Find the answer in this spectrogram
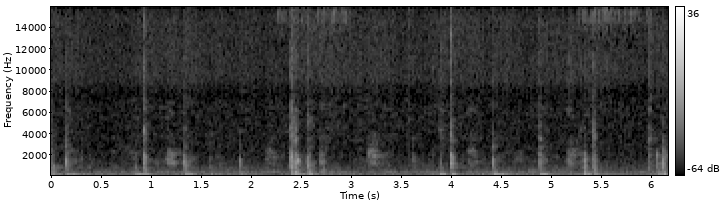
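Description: Faint, scattered clicks of a computer mouse, about ten of them, over near silence.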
